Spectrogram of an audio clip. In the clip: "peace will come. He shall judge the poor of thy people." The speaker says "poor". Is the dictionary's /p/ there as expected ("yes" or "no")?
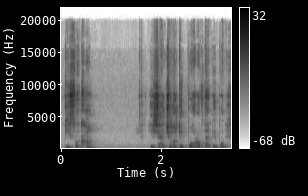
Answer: no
